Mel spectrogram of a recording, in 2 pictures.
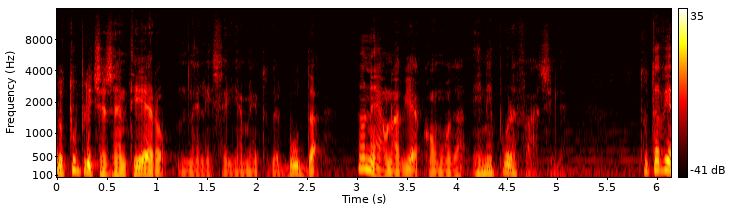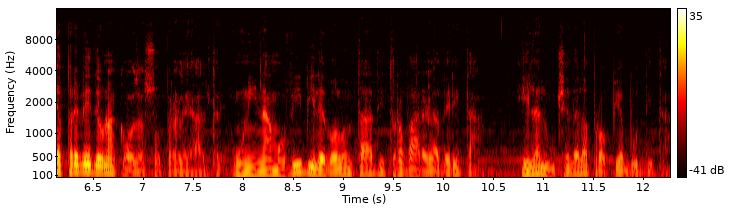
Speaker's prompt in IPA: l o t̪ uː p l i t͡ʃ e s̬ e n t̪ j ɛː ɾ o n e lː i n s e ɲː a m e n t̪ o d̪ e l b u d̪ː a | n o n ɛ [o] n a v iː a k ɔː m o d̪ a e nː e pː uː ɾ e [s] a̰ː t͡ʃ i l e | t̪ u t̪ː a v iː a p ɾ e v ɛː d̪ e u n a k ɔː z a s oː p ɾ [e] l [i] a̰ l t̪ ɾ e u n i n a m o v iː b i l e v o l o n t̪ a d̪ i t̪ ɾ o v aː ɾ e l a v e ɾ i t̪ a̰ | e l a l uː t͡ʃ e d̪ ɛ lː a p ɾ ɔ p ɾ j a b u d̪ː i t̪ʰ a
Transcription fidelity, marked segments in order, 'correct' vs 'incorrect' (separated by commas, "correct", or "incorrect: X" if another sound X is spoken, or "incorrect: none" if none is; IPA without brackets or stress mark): incorrect: u, incorrect: f, incorrect: a, incorrect: e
